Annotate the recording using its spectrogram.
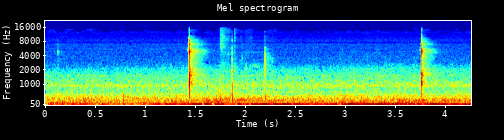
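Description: A few sharp, faint clicks over a low steady hum, the clearest about one and a half seconds in and near the end.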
